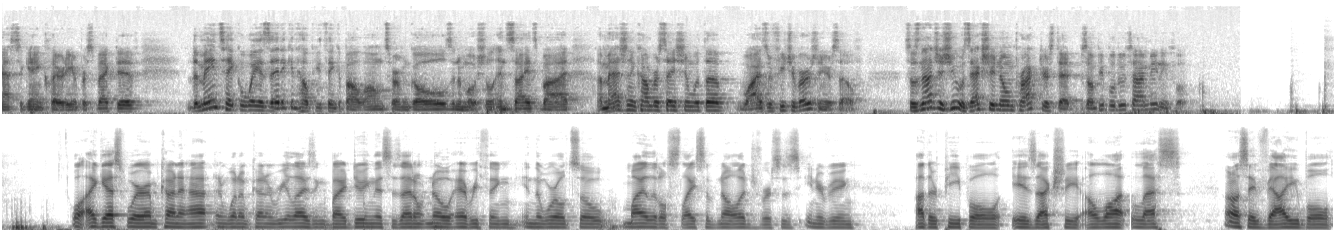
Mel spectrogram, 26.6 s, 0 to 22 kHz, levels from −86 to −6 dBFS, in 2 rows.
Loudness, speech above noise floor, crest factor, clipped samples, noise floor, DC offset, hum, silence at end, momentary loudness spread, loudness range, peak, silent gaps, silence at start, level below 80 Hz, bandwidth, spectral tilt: -28 LUFS; 37 dB; 18 dB; under 0.1%; -64 dBFS; under 0.1%; none; 0 s; 14 LU; 8 LU; -10 dBFS; none; 0 s; -50 dBFS; 18 kHz; -5.5 dB/octave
